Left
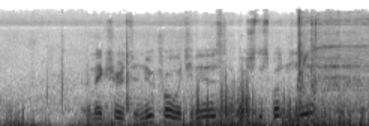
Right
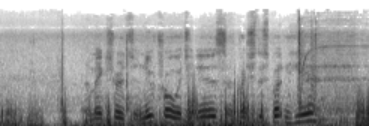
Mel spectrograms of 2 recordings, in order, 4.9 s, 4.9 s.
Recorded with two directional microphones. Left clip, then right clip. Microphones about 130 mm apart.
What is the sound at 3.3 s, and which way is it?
Speech, 85° right.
